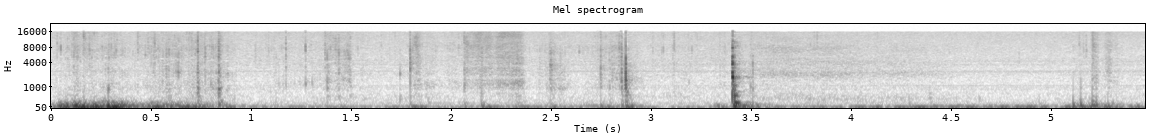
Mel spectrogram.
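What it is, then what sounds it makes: Plastic bubble mailer. Fingertips tap and scratch along the surface and sealed edge of a large, empty black poly bubble mailer envelope held upright. The result is soft, dull, low-heavy taps with quick decay, scattered scratchy rustles, and a sharper click near the middle.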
